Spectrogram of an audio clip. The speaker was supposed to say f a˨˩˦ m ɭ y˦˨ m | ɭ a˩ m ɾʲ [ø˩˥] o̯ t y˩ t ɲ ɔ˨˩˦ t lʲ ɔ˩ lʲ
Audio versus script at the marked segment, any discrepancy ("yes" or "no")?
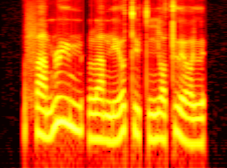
no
